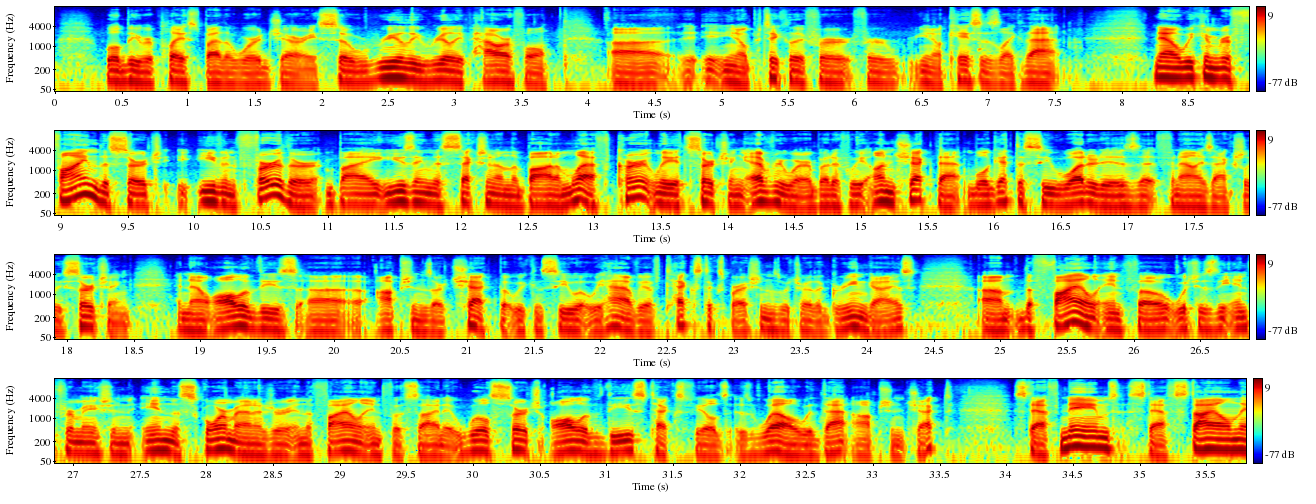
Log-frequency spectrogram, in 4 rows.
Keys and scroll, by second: 3.3 BackSpace, 4.1 BackSpace, 26.5 super+k.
